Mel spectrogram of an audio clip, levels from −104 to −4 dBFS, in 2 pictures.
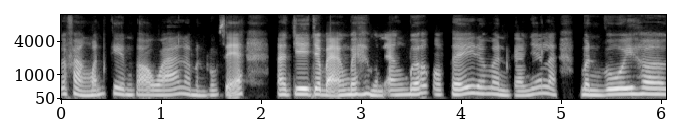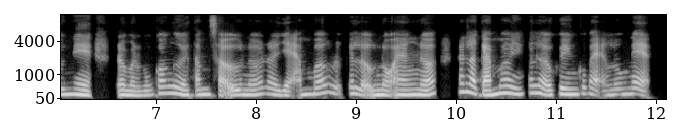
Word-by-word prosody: cái 235 - -2
phần 175 -3 +1
bánh 190 +4 0
kem 225 -5 -2
to - - 0
quá 190 +2 0
là 225 -3 -4
mình 180 -3 -2
cũng 190 - -6
sẽ, 220 - +2 0.3
a, 205 - +2
chia 215 +2 +7
cho 215 0 +3
bạn 190 0 +4
bè 205 - +5
mình 180 -2 0
ăn 200 +2 -1
bớt 215 +6 +2
một 205 -1 -5
tí 225 +5 +3
để 255 -2 0
mình 220 -6 -1
cảm 175 0 -3
giác 235 +5 -3
là 235 -4 -2 0.2
mình 195 -3 +1
vui 220 +3 +6
hơn 225 -2 +3
nè. 205 -4 +1 0.3
Rồi 195 - -1
mình 180 -2 -1
cũng 180 +2 -6
có 255 - -3
người 240 -7 -1
tâm 205 +2 -2
sự 195 -1 -1
nữa, 195 +3 -2
rồi 220 -5 -4
giảm 200 +4 -3
bớt 245 +5 -3
được 250 - -7
cái 245 - -4
lượng 195 -2 -1
đồ 190 - 0
ăn 200 +1 0
nữa. 195 +3 +1 0.2
Rất 315 0 -2
là 265 - +2
cảm 190 +6 +2
ơn 270 - 0
những 225 -1 -3
cái 275 - -5
lời 210 -8 -1
khuyên 215 +1 -1
của 245 - -8
bạn 210 -5 -5
luôn 215 +3 -7
nè. 230 - -3
210 Hz, 290 wpm, -24 LUFS, 195-230 Hz, 0.3 s, chia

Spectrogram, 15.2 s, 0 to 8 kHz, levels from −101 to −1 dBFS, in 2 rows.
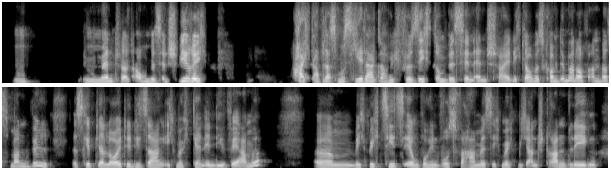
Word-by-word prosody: Hm. 205 0 -9 0.6
Im 190 - -6
Moment 195 +3 +1
halt 160 - +1
auch 200 - +1
'n 220 - -4
bisschen 205 -2 -2
schwierig 240 +1 +8 1.1
Ah, 230 - +6
ich - - -4
glaub, - - -3
das 205 -2 +1
muss 200 -1 -2
jeder, 220 0 +5
glaub 180 -2 -4
ich, 190 - -5
für 205 -1 0
sich 215 +3 +1
so 200 - -2
'n 195 - -1
bisschen 175 -1 0
entscheiden. 150 -1 -2
Ich 160 - -6
glaube, 205 +3 +1
es 220 - -4
kommt 235 0 0
immer 270 +3 +2
darauf 230 -2 +2
an, 230 +1 -5
was 225 0 -2
man 220 -1 -3
will. 270 -6 -1 0.3
Es 190 - -4
gibt 220 0 -1
ja 200 - +4
Leute, 200 +4 +2
die 195 0 -6
sagen: 190 0 0
„Ich - - -8
möcht 185 -1 -6
gern 170 -2 -3
in 160 +1 -2
die 150 -2 -2
Wärme. 275 - +1 0.7
Ähm, 175 -1 0
mich 185 +2 -5
mich 205 0 -3
zieht's 215 -1 -2
irgendwo 180 -1 0
hin, 180 -2 -4
wo's 165 +1 -4
warm 155 +3 -3
ist. 165 -1 -3
Ich 160 - -8
möcht 180 0 -5
mich 170 - -4
an 155 - -2
'n - - -10
Strand 175 +6 -2
legen 180 -1 +2
195 Hz, 235 wpm, -24 LUFS, 175-220 Hz, 1.1 s, schwierig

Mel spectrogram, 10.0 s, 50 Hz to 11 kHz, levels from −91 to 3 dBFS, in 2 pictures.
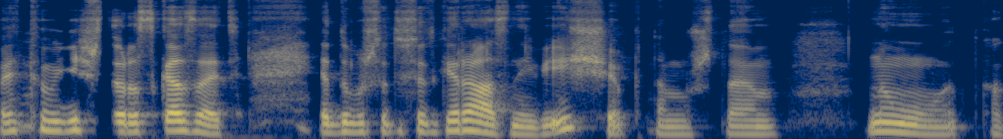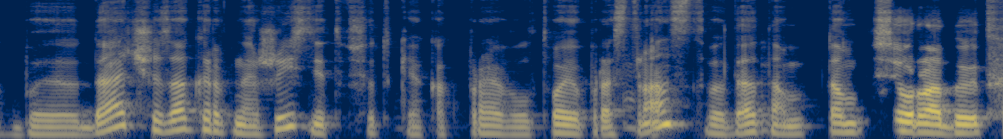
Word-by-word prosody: поэтому 185 +3 -2
есть 190 +1 0
что 175 - +1
рассказать. 170 -3 +3 0.4
Я 155 - +1
думаю, 165 +1 -2
что 165 - -6
это 165 - -11
всё-таки 175 +1 -2
разные 155 -8 +3
вещи, 215 - 0
потому 130 -1 -12
что, 130 +1 -8 0.4
ну, 155 -7 0
вот 125 - -12
как 130 -2 -17
бы 125 +1 -6
дача, 250 - 0
загородная 175 -8 -1
жизнь- 235 - -2
это 145 0 -12
всё-таки, 135 -2 -14
как - - -15
правило, 135 -5 -6
твоё 145 0 0
пространство, 145 - -1
да, 155 - 0
там 145 -5 -6
там 165 0 0
всё 180 -2 +5
радует, 150 -1 +6
155 Hz, 185 wpm, -24 LUFS, 135-180 Hz, 0.4 s, радует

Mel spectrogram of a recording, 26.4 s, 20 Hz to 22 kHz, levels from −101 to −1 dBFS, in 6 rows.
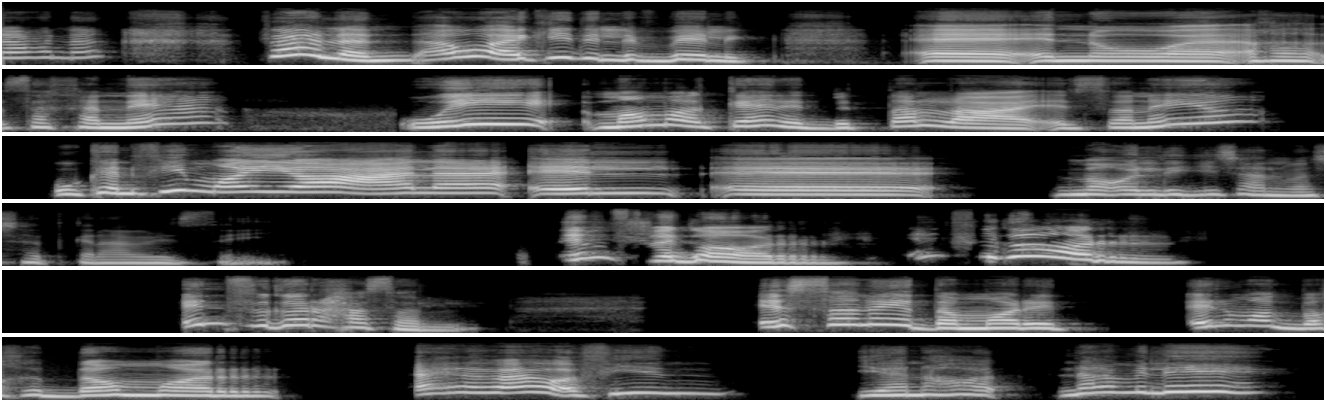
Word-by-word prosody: إحنا 390 +1 -7 0.5
فعلًا 285 - +2
هو 440 +6 +2
أكيد 380 +4 +2
اللي 270 -6 -2
في 220 - -3
بالِك 225 -5 -1 0.5
آآ، 215 -2 +3
إنه 225 -1 0
آآ، 205 0 0
خ 220 -1 -3
سخنّاها 250 - -2 0.6
وماما 330 - +2
كانت 275 - -2
بِتطلَّع 225 - 0
الصينية 245 - -3 0.5
وكان 290 +4 0
في 285 - -4 0.2
مَيَّة 380 0 +4
على 315 -2 +6 0.2
ال 300 -1 -5
آآ، 235 -3 +1 0.4
ما 240 +1 -3
أقولكيش 235 0 -6
على 215 -4 -6
المشهد 190 0 -9
كان 175 - -13
عامل 170 0 -10
إزاي، 165 +2 -18 1.0
إنفجار، 230 - 0 0.2
إنفجار، 340 - 0 1.2
إنفجار 415 -3 -3
حصل، 210 - -7 1.0
الصينية 455 +6 +1
اتدمّرت، 255 - +2 0.4
المطبخ 290 - -2
اتدمّر، 240 -1 0 0.5
إحنا 395 +3 -4
بقى 395 +2 +3
واقفين 345 +5 -3 0.5
يا 255 +1 0
نهار! 270 +1 -4 0.2
نعمل 395 +9 -4
إيه، 440 -3 +1
260 Hz, 100 wpm, -23 LUFS, 225-370 Hz, 1.2 s, على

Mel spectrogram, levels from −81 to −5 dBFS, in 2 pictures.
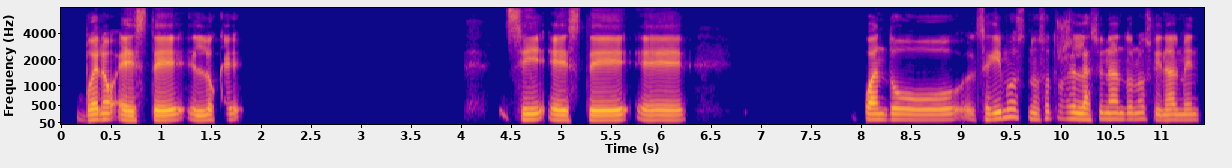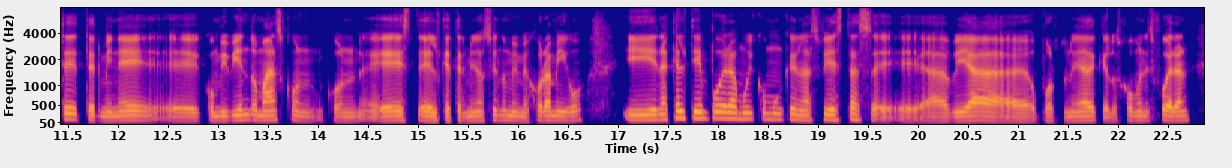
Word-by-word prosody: Bueno, 140 +3 +4
este 120 +1 +5
lo 130 -1 +2
que 140 -1 -6 2.6
Sí, 140 +1 +2
este, 125 0 +5
eh 125 -1 +2 1.7
Cuando 135 -1 +1
seguimos 170 +7 0
nosotros 160 +1 -6
relacionándonos, 150 0 -1
finalmente 130 +2 0
terminé, 115 +1 0
eh, 105 -1 -4
conviviendo 120 +3 -2
más 120 0 +1
con 110 -4 -10
con 105 0 -9
este, 110 - +1
el 105 -2 0
que - - -1
terminó 110 +2 -5
siendo 120 0 -6
mi 115 -2 -4
mejor 110 +3 -5
amigo, 115 +1 -3 0.4
y 125 0 +1
en 130 - 0
aquel 175 +6 +1
tiempo 165 0 0
era 160 -1 +3
muy 155 0 -4
común 145 -1 -8
que 140 - -4
en 130 - -2
las 120 -1 -4
fiestas, 130 +1 -2
eh - - -2 0.3
eh, - - -5
había 100 0 +1
oportunidad 105 +1 -4
de 115 - 0
que - - -4
los 95 - -11
jóvenes 110 0 -7
fueran, 115 -1 0
125 Hz, 120 wpm, -23 LUFS, 115-140 Hz, 2.6 s, este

